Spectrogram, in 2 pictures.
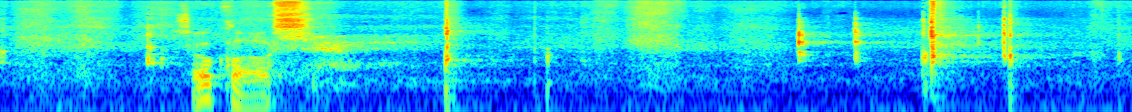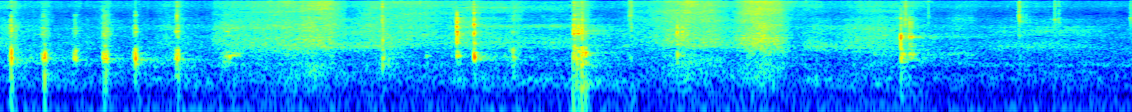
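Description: A screwdriver scrapes and taps against a metal engine part.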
